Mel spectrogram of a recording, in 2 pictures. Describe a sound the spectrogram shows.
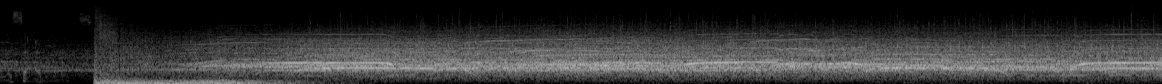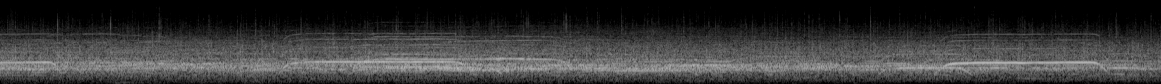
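A large crowd cheers and whoops loudly in a big echoing hall.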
